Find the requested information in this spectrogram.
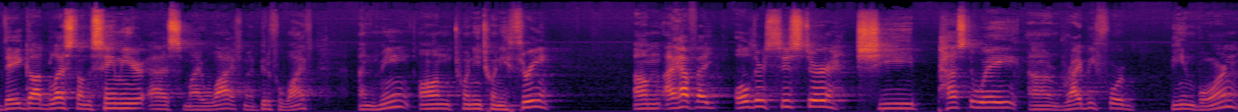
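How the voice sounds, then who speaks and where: With a Costa Rican accent, a man speaks at a fairly slow pace with lively intonation. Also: fairly high pitch for a man. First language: Spanish. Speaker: teacher giving a church testimony. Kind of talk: church testimony. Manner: casual, humorous.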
